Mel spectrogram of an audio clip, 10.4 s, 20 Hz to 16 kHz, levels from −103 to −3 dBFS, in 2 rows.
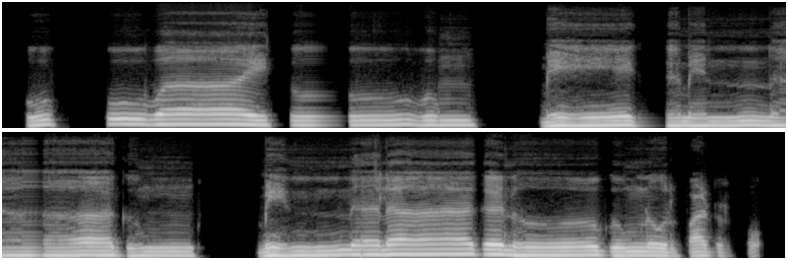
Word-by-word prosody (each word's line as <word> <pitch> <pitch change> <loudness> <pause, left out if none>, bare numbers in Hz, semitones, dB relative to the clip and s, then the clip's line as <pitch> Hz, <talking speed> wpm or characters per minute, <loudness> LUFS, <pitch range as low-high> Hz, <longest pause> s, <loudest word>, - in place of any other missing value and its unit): பூப் 125 +3 -2 0.3
பூவாய் 145 -1 +1 0.2
தூவும். 125 +1 -3 0.6
மேகம் 110 0 0
என்ன 115 +2 0 0.7
ஆகும்? 110 -2 0 0.7
மின்னலாக 135 +6 +2 0.2
நோகும்ன்னு" 115 -1 +2
ஒரு 100 - -1
பாட்டு 100 -1 -2
இருக்கும். 95 - -17
120 Hz, 65 wpm, -27 LUFS, 110-135 Hz, 0.7 s, மின்னலாக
